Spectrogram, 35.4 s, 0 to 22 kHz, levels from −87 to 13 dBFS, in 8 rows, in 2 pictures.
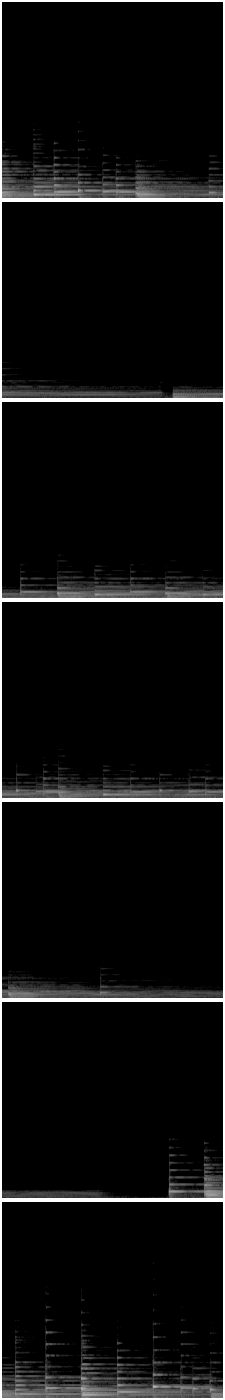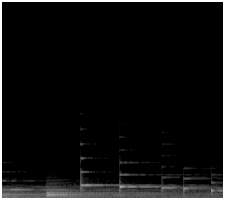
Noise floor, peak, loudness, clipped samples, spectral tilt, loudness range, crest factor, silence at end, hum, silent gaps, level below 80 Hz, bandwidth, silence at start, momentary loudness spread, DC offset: -76 dBFS; -8 dBFS; -34 LUFS; under 0.1%; -6.5 dB/octave; 20 LU; 28 dB; 0 s; none; none; -68 dBFS; 9.2 kHz; 0 s; 20 LU; under 0.1%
